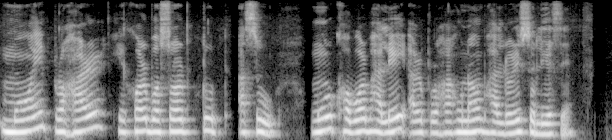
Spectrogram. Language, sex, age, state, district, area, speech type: Assamese, female, 30-45, Assam, Golaghat, rural, read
